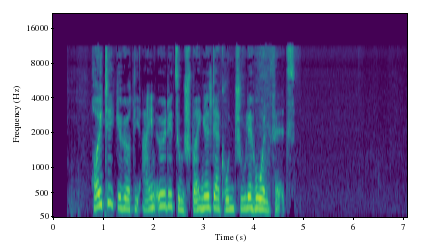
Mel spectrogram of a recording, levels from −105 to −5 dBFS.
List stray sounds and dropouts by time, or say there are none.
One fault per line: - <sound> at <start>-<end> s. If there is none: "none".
none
